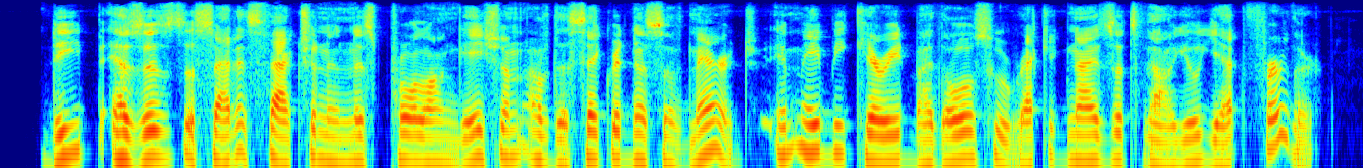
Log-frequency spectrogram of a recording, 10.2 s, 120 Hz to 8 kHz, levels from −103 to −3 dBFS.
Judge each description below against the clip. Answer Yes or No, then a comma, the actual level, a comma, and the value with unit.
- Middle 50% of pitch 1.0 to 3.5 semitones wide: Yes, average, 3.0 semitones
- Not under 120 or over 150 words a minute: Yes, average, 145 wpm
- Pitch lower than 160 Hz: Yes, medium, 140 Hz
